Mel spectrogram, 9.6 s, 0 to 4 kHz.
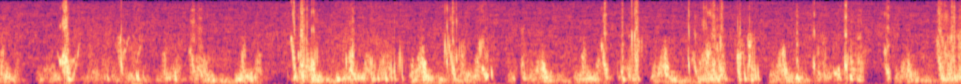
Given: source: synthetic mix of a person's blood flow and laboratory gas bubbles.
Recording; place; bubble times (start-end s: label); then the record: Doppler ultrasound of blood flow; precordium
0.00-0.02 s: bubbles
0.56-0.82 s: bubbles
1.01-1.48 s: bubbles
1.64-1.79 s: bubbles
1.88-2.09 s: bubbles
2.87-3.21 s: bubbles
3.33-3.58 s: bubbles
3.67-4.07 s: bubbles
4.42-4.65 s: bubbles
4.72-4.95 s: bubbles
5.20-5.37 s: bubbles
5.99-6.14 s: bubbles
6.17-6.45 s: bubbles
6.85-7.28 s: bubbles
7.33-7.62 s: bubbles
7.93-8.04 s: bubbles
8.11-8.66 s: bubbles
8.83-8.92 s: bubbles
9.36-9.62 s: bubbles
From the record:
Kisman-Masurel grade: 233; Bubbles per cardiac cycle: several, 3 to 8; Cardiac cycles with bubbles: 50 to 99%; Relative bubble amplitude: loud (0.450 to 0.775); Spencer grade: 3 (all of the cardiac periods contain showers or single bubble signals, but not dominating or overriding the cardiac motion signals); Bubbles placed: only in the low amplitude regions of the cardiac cycle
